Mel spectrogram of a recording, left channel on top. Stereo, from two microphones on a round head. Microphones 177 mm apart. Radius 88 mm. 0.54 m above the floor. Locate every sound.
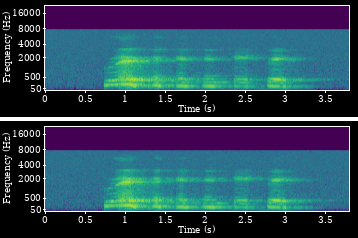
0.7 s laughter: centre (ahead or behind), 4 m; by 3.1 s 5° left (ahead or behind), 1.8 m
